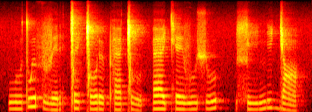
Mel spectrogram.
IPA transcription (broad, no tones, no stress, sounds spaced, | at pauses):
w u t w ɯ θ v e r ǀ e ǀ o ɾ ø pʰ æ ǀ u | æ cʰ e v u ʃ u | ɬ i ŋ i ɟ ɑ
